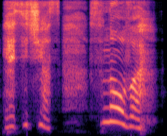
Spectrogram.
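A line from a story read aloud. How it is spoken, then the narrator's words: Hoarse rasp. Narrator (Russian): прохрипела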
